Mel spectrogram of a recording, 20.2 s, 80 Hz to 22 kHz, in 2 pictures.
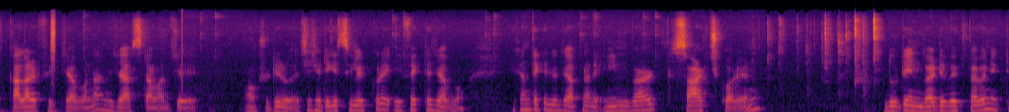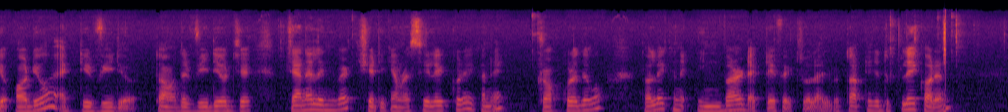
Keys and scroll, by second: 8.4-9.0 typing.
